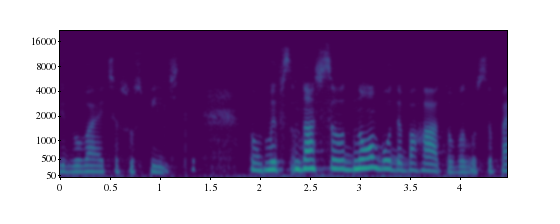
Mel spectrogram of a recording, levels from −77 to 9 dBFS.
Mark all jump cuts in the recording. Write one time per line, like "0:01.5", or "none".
0:02.0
